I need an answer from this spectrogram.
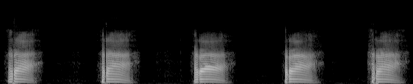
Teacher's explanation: pangkal lidahnya masih turun makanya masih vokal a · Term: istifal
